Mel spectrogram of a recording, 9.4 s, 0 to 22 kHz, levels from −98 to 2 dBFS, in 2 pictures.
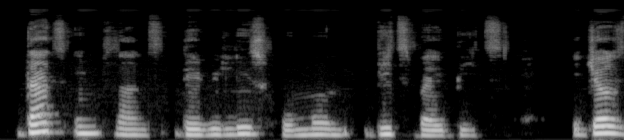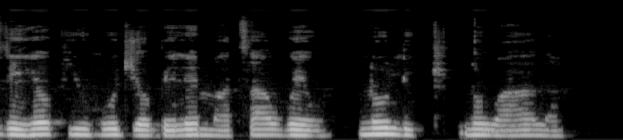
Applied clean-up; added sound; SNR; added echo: none; none; none; none.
